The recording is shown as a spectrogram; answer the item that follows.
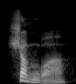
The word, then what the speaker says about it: Zhanguo: I got a pronunciation. Okay. ZhanGuo.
